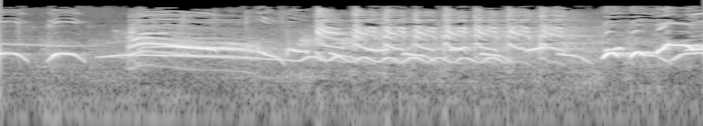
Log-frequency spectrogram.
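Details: Black-throated laughingthrush singing a forest-style song to excite other laughingthrushes; arched whistles, a long descending slurred whistle, then a bouncing wavering trill with high overtones and more arched whistled notes.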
